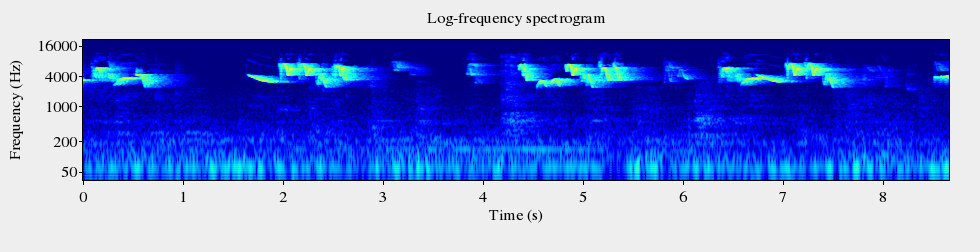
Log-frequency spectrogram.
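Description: A yellow-fronted canary sings bright, high twittering phrases of quick warbled notes and trills, repeated in bursts with brief pauses between.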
